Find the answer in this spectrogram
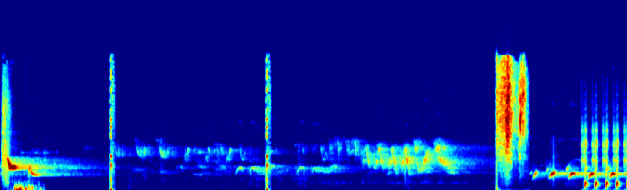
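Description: Birds chirping faintly with short falling calls, broken by a low thump at the start and two sharp clicks about two seconds apart. A rhythmic music track comes in near the end.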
